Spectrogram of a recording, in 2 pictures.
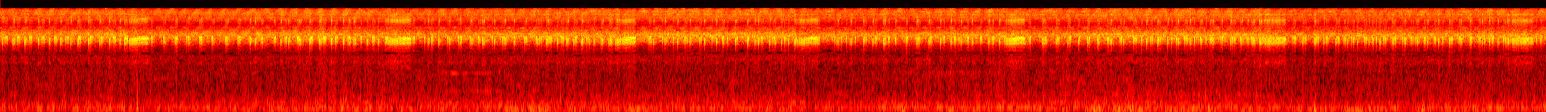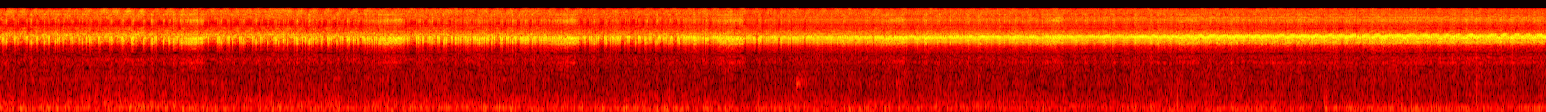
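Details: Large brown cicada on a park cherry tree gives a long, relentless sizzling buzz, faint rhythmic ticks running through it, and the tone brightening toward the end.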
